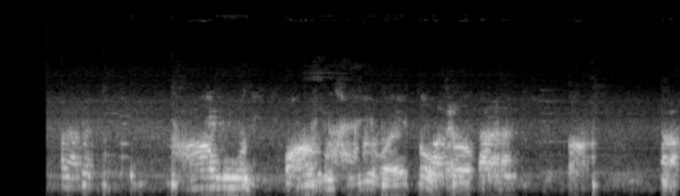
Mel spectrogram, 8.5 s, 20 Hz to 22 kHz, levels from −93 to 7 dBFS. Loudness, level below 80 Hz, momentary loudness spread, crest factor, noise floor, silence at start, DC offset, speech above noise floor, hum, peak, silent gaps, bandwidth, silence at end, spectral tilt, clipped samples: -16 LUFS; -56 dBFS; 16 LU; 16 dB; -45 dBFS; 0.75 s; under 0.1%; 29 dB; none; -2 dBFS; none; 4.2 kHz; 0 s; -10.5 dB/octave; under 0.1%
